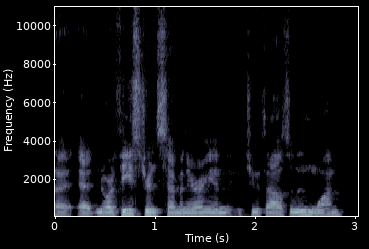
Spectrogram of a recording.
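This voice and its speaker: A man with an American accent speaks at a moderate pace in a fairly high pitch, his tone dark and mellow and his intonation fairly even. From Michigan. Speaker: pastor. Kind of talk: interview. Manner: halting.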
